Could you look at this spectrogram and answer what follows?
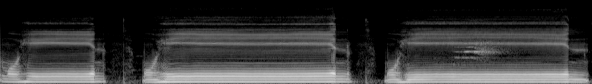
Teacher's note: Setelahnya bertemu dengan huruf sukun arid, maka dinamakan dengan mad arid li sukun. Boleh memanjangkan 2 harokat, boleh 4 dan boleh pula 6 harokat.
